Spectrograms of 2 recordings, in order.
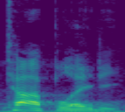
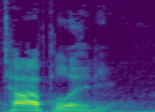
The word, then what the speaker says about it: Toplady: And I have looked all over trying to find out how to pronounce his name, and everybody says to pronounce it Toplady. So if you want to argue with me, just argue with Google and the internet. They're the ones who told me to make sure you pronounce it Toplady.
